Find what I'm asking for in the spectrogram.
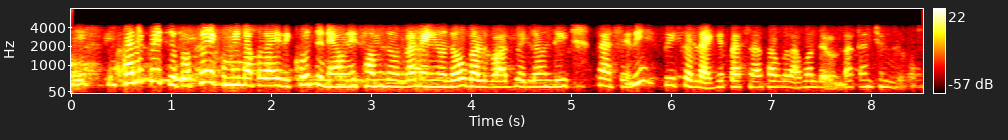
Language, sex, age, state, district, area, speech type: Dogri, female, 18-30, Jammu and Kashmir, Udhampur, rural, conversation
